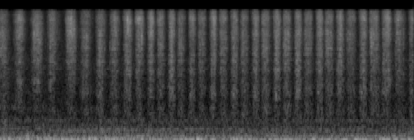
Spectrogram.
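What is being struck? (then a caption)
Wax pillar candle. A white solid wax pillar candle, held sideways, is scratched with long orange nails in a rapid, continuous run of bright, raspy strokes. A steady low hum sits underneath the scratching.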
